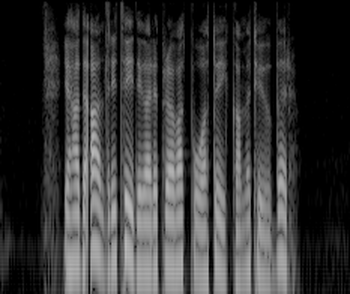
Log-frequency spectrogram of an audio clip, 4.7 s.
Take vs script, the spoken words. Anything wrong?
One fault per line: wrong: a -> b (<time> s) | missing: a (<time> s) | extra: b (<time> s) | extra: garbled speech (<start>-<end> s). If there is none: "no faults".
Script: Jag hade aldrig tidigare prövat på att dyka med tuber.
no faults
